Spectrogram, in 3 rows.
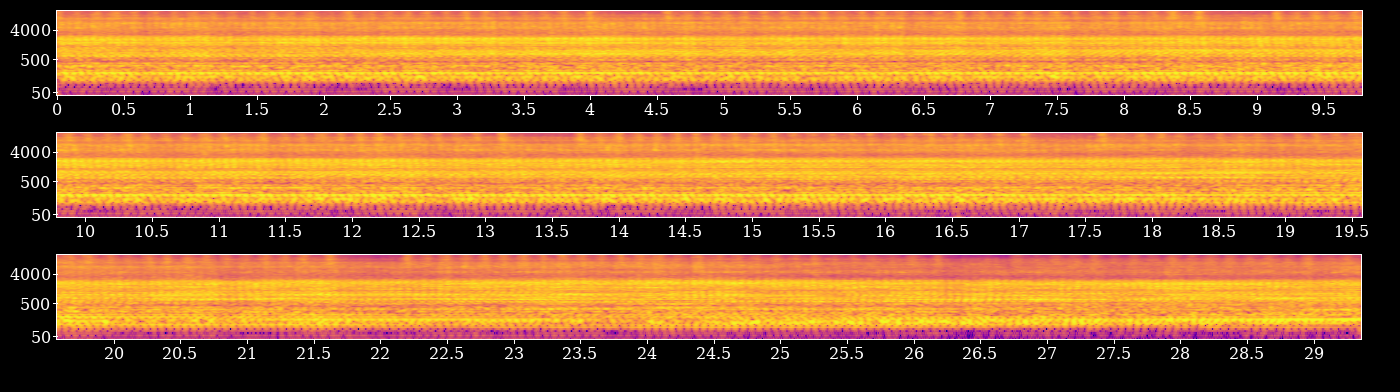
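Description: Yanmar TF300 single-cylinder diesel engine running steadily under load, driving a YMM 20 rice milling machine and its grain elevator, the engine's beat and the mill's running blended into one loud, constant machine noise.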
